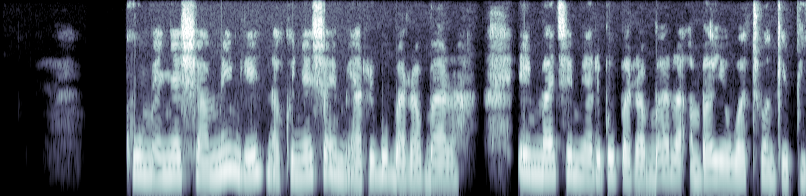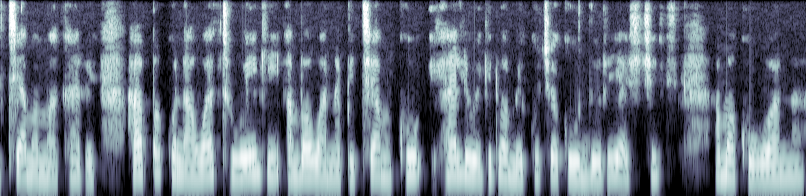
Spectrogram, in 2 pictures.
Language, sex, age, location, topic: Swahili, female, 25-35, Nakuru, health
